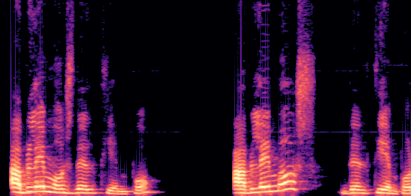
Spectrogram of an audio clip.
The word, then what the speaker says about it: hablemos: the pointer on here remember the h is not pronounced in spanish so hablemos del tiempo el tiempo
